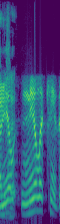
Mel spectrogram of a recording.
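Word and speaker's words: Ntilikina: Attila Keena? – Neil Akina. The T is silent.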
